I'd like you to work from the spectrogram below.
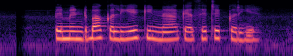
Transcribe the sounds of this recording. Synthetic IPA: peːmẽɳʈbaːkəlɪjeːkinɛ̃ːkɛːseːt͡ʃekːəɾijeː

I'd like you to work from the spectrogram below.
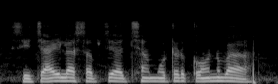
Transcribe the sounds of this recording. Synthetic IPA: sit͡ʃaːilasəbseətːʃʰamoːʈəɾkɔːnba

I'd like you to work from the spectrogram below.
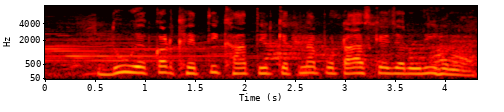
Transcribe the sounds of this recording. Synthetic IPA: d̪ueːkəɽkʰeːt̪ikʰaːt̪iɾkɪt̪napoːʈaːsked͡ʒəɾuːɾiɦoːnaː

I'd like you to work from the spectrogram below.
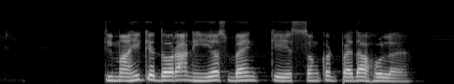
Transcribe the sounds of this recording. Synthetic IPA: t̪imaːɦiked̪ɔːɾaːnɦiəsbɛ̃ːŋkːesə̃ŋkəʈ̚pɛːd̪aɦoləe

